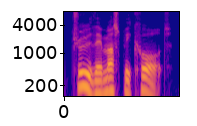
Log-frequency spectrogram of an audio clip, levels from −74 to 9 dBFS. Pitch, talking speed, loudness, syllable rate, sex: 145 Hz, 260 wpm, -16 LUFS, 5.1 syllables/s, male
